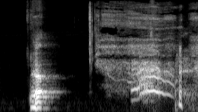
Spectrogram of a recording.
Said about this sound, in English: I need to sneeze.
